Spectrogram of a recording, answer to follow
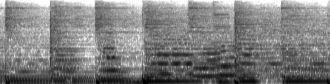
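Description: Instrumental opening of a pop song, with no vocals yet: a steady beat of regular strikes under changing chords and a melody line.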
